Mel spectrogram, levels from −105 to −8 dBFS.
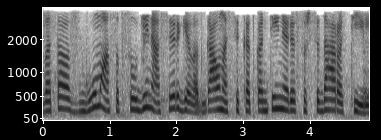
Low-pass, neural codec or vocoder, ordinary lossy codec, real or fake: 3.6 kHz; none; MP3, 32 kbps; real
